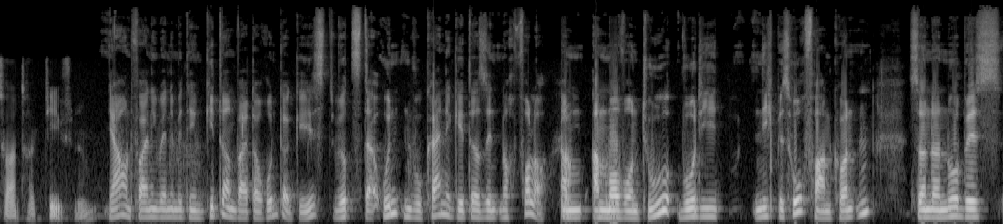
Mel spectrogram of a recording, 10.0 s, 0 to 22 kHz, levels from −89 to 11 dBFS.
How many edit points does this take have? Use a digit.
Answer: 1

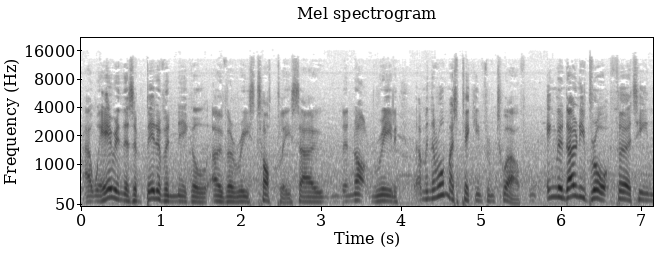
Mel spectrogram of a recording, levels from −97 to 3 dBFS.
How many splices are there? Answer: 1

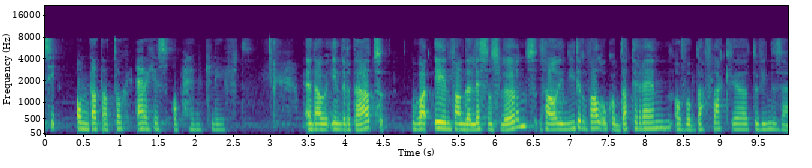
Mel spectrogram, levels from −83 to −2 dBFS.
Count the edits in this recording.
1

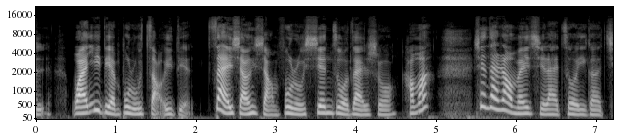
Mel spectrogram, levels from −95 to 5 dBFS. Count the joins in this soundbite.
0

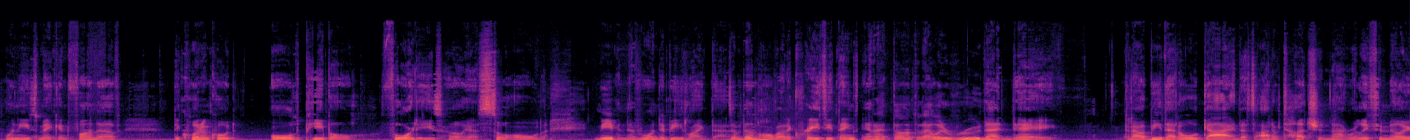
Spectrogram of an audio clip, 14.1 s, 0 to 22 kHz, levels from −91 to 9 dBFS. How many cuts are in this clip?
3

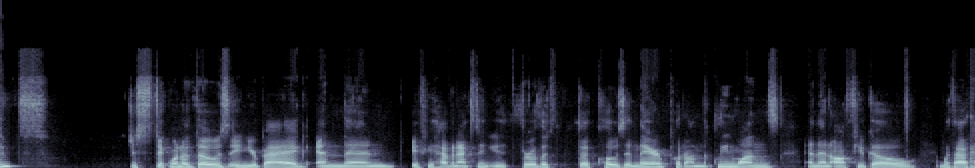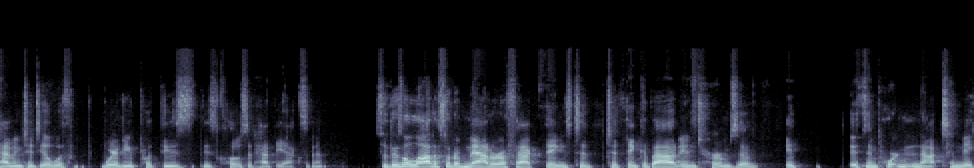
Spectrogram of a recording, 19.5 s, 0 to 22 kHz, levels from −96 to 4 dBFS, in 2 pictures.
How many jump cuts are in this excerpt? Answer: 0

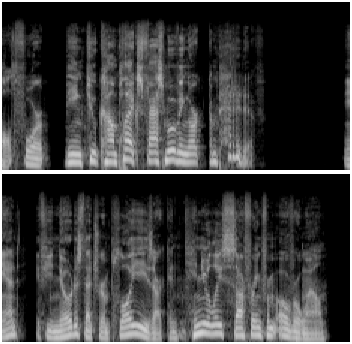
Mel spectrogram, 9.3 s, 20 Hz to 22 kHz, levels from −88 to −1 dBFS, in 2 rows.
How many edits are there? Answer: 1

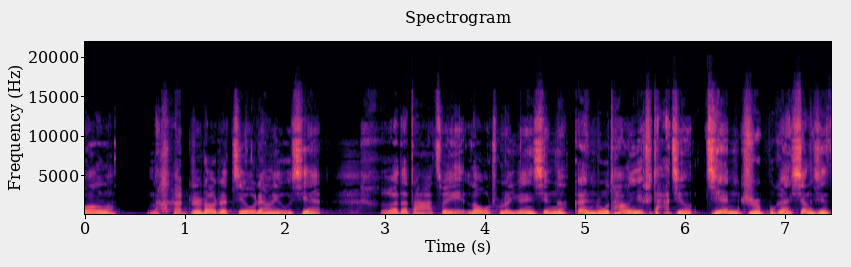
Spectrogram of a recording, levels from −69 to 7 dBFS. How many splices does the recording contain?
2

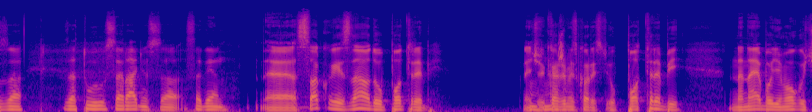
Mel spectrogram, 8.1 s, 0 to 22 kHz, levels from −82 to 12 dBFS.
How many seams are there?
1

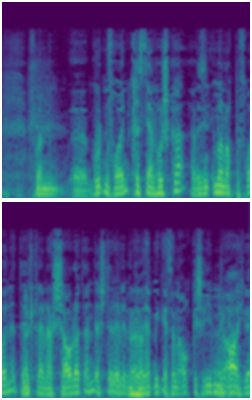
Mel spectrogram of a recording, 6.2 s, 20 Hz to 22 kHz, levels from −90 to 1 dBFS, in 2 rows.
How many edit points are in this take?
2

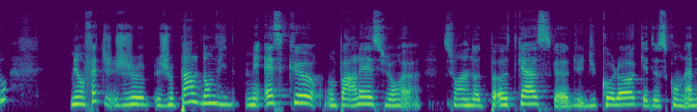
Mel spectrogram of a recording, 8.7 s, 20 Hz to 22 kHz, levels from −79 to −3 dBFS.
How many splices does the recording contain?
2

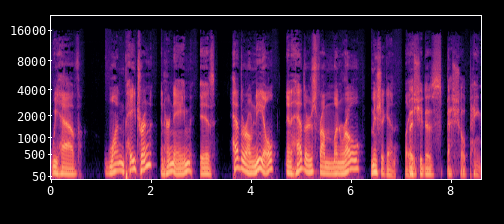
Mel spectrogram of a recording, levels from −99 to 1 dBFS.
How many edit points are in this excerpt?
2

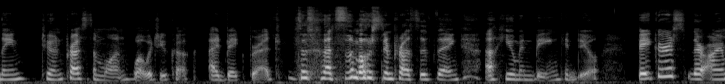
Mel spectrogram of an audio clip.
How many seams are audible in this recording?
1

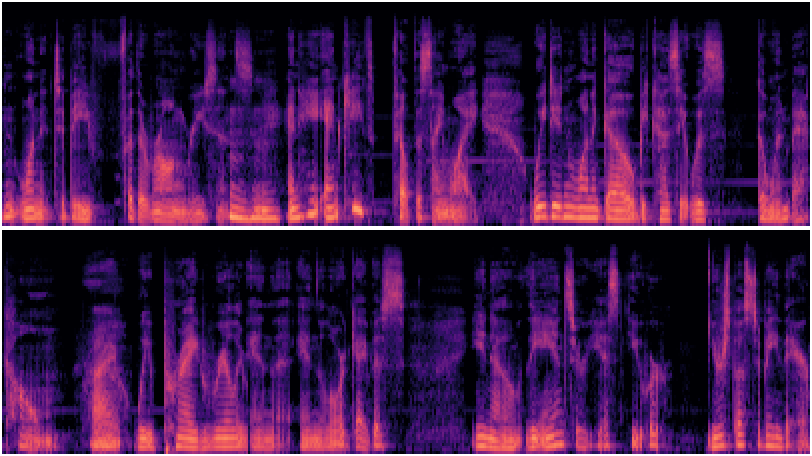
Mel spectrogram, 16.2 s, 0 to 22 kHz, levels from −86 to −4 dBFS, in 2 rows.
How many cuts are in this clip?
1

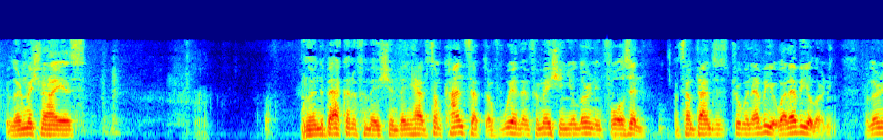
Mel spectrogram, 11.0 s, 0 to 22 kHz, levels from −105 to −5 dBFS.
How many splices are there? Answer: 0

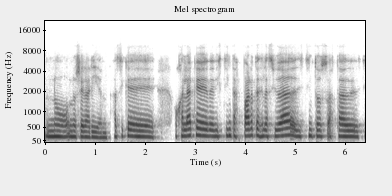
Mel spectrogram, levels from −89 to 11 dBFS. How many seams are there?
1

